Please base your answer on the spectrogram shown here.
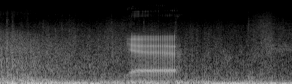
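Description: Rapid weapon fire from spaceships in the space combat game Starsector, a dense steady barrage of booms and pops that runs throughout, with one brief bright electronic tone partway through.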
